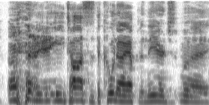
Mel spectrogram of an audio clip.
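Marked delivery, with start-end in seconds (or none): none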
